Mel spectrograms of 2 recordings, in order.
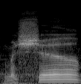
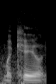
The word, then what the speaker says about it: Michaela: Michelle Montano. If that don't sound gangster. Am I saying it right? Michaela. Oh, Michaela. Yeah, Michaela Montano.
